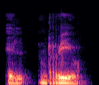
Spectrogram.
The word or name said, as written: El rio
